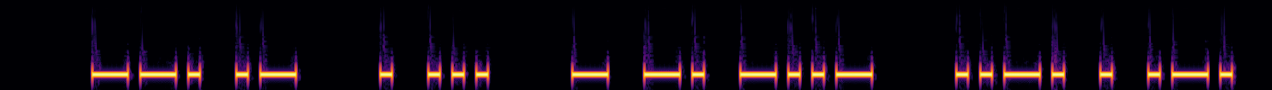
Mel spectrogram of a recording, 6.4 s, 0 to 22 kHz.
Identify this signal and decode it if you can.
Morse code, heard as a keyed tone, about 21 wpm, 700 Hz. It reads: GA ES TNX FER
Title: Practice QSO - Exchange 1 - Beginning - 20wpm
